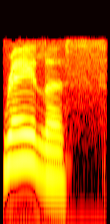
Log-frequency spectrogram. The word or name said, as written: rayless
